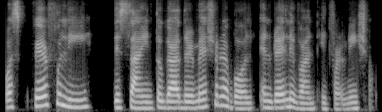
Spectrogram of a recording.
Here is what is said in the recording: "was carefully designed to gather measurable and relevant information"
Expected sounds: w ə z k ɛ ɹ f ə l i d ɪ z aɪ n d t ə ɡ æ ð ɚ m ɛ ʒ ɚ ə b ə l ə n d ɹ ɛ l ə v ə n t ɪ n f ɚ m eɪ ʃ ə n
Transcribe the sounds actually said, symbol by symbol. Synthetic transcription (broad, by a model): w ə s k ɛ ɹ f ə l i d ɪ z aɪ n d t ə ɡ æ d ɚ m ɛ ʃ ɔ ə b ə l ə n d ɹ ɛ l ə v ə n t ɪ n f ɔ m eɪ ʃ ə n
